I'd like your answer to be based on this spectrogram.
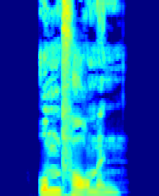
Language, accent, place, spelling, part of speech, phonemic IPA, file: German, Germany, Berlin, umformen, verb, /ˈʊmˌfɔʁmən/, De-umformen.ogg
- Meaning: 1. to transform, rearrange 2. to reshape 3. to convert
